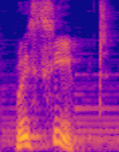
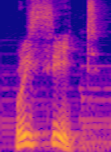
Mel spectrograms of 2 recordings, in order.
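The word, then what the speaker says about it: receipt: यहाँ पे क्योंकि वर्ड के अंदर है पी, तो इसको अक्सर बोला जाता है रिसीप्ट। रिसीप्ट पी बोला जाता है, हालांकि पी को इसके अंदर साइलेंट करना होता है। रिसीट, रिसीट।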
